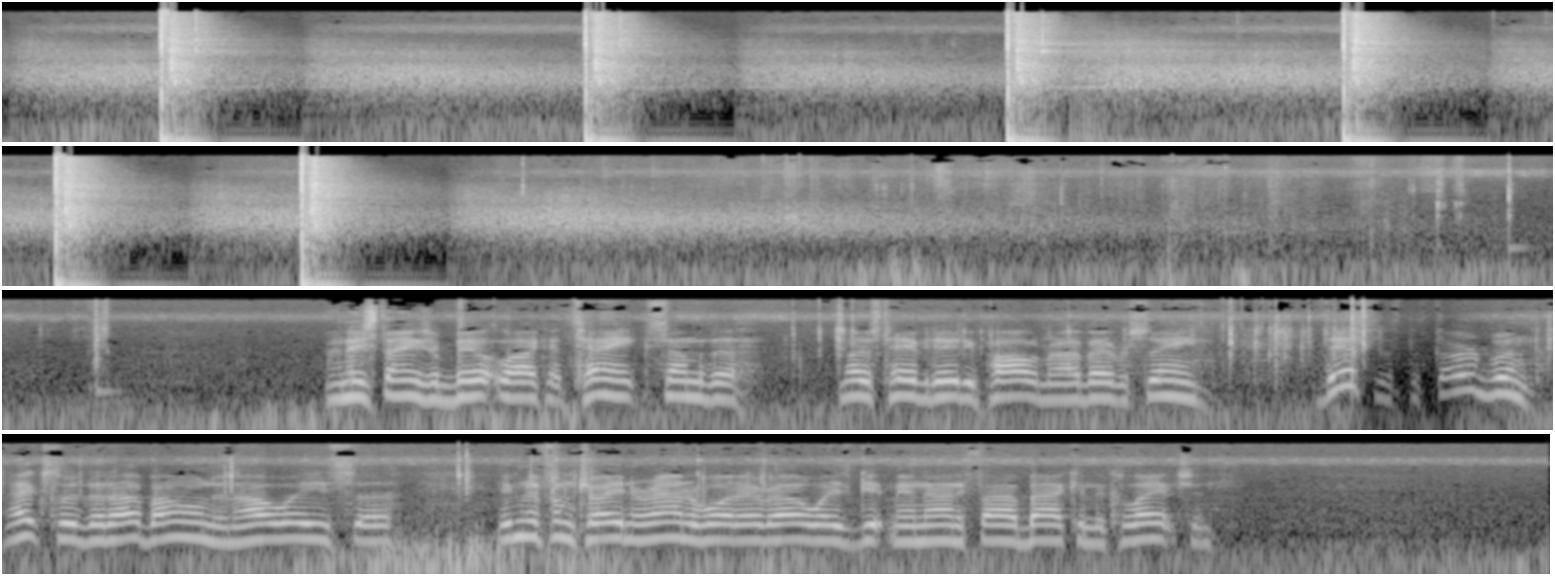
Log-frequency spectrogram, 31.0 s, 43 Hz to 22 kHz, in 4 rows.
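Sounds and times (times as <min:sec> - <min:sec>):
pistol shots: 0:00.0 - 0:10.9.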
